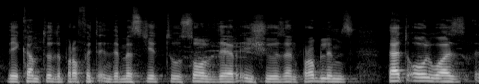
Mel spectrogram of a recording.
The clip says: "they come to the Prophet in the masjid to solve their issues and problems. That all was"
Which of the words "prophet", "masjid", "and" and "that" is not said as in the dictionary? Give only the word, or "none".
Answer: none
